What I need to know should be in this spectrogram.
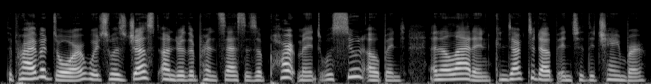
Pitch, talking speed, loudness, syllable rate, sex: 220 Hz, 185 wpm, -19 LUFS, 5.6 syllables/s, female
